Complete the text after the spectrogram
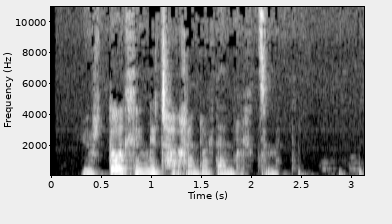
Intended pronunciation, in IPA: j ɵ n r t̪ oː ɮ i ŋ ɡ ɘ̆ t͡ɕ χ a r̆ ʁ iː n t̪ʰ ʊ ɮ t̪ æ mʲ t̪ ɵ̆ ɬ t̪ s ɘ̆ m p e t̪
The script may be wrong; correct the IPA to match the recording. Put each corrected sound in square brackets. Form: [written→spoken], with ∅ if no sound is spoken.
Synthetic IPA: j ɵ [n→∅] r t̪ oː ɮ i ŋ ɡ ɘ̆ t͡ɕ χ a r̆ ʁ iː n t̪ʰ ʊ ɮ t̪ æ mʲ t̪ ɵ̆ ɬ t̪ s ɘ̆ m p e t̪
